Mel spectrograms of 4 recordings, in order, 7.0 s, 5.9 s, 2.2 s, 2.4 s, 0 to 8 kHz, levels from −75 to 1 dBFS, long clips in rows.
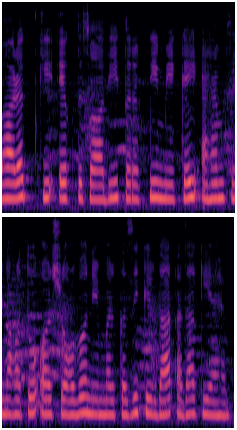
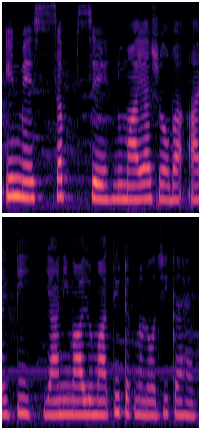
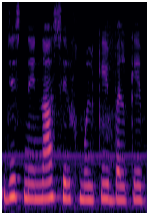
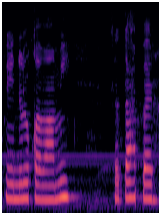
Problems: constant background noise, low volume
